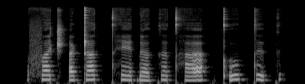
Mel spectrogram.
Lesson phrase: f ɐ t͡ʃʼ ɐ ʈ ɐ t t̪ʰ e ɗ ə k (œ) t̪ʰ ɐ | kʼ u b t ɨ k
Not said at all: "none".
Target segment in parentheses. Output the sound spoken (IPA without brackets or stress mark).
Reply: ə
